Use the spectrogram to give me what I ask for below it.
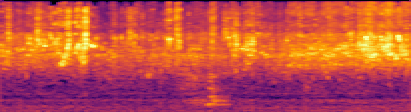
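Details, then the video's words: Budgerigar chicks chirp in bursts of high, raspy twitters, with a brief lower squeal near the middle and the chatter swelling louder toward the end. "budgies babies| cute birds| chirping sound"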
